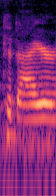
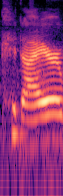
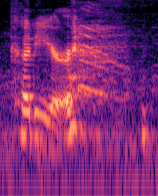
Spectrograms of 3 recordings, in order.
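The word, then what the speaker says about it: Cuddyer: not a baseball fan I think he said cuddier Michael cuddier something like that oh he just really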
